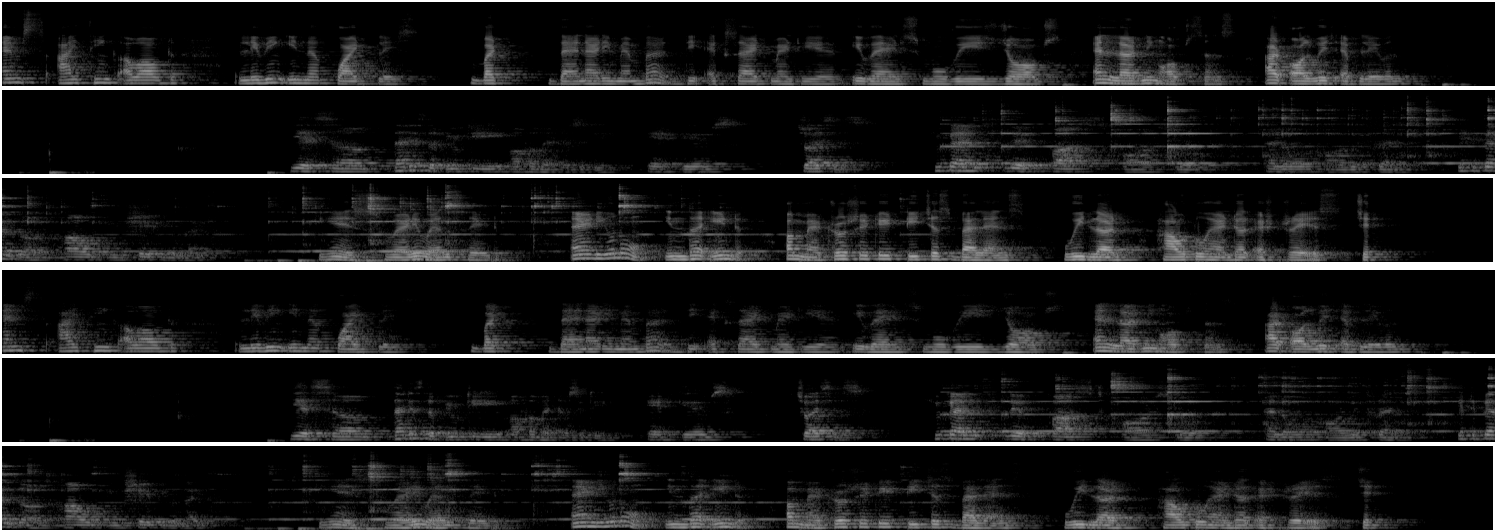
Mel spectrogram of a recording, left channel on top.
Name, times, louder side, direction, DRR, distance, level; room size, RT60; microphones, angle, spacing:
voice 1, 0.0-1.8 2.4-4.1 4.7-5.0 5.5-10.6 10.9-11.8 12.0-12.3 12.6-14.0 33.0-34.8 35.5-37.3 37.7-40.1 40.5-41.1 41.4-43.5, left 3 dB, 60° left, 6 dB, 0.7 m, -36 dB
voice 2, 17.8-21.0 21.4-22.2 22.9-23.6 24.2-26.9 27.5-31.9, right 1 dB, 70° right, -4 dB, 3.8 m, -44 dB
sound 1, 24.3-39.2, left 2 dB, 30° left, 2.7 m, -42 dB
15.0 x 12.5 x 2.3 m, 1.2 s
head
